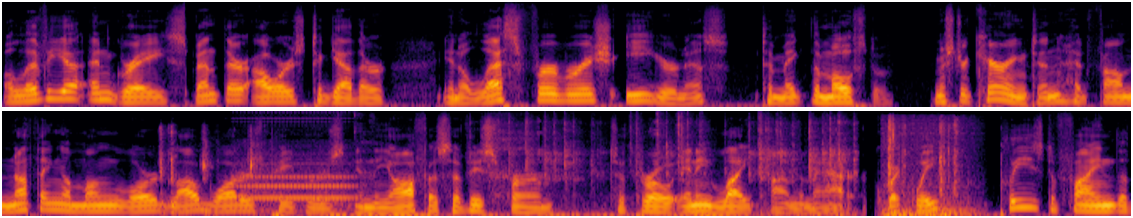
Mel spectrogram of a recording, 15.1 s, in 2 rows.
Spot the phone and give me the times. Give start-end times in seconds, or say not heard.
9.1-9.9.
